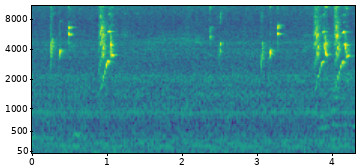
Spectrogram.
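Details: Goldfinch uttering brief, high, slurred chirps in a few quick groups over a humming background.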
